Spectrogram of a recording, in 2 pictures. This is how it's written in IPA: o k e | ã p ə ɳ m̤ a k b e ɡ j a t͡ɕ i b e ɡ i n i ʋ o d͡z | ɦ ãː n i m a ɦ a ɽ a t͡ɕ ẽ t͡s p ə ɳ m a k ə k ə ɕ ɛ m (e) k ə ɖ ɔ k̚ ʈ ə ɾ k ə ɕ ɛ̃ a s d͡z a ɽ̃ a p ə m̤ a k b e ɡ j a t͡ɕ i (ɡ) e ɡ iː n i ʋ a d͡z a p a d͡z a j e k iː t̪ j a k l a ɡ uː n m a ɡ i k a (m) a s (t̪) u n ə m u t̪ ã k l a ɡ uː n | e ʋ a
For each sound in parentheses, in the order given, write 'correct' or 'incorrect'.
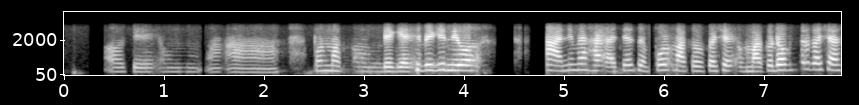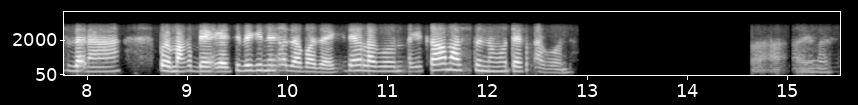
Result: incorrect: a, incorrect: b, correct, correct

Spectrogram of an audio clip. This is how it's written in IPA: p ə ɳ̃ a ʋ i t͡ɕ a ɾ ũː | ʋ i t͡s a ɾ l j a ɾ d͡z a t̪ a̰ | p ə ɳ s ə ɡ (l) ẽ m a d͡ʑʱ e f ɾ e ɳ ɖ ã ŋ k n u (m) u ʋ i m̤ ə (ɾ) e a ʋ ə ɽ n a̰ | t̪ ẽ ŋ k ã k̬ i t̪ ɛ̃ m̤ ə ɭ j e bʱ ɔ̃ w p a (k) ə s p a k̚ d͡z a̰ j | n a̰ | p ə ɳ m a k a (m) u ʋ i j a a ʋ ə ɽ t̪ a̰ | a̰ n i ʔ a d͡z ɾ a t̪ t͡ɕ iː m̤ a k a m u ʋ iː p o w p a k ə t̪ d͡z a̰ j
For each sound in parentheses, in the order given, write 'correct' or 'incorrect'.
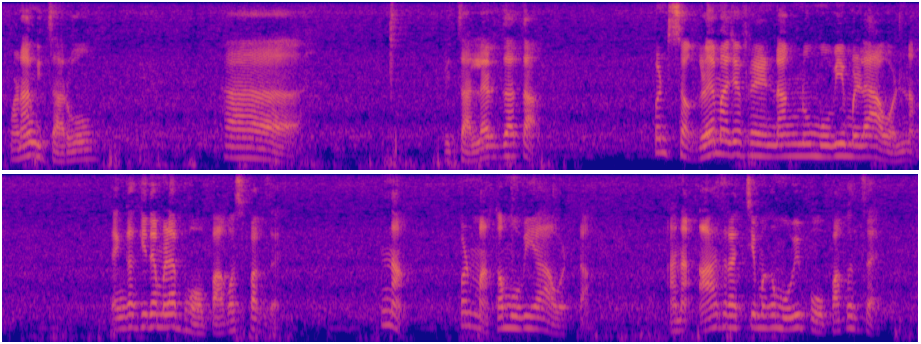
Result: incorrect: ɭ, correct, incorrect: ɭ, correct, correct

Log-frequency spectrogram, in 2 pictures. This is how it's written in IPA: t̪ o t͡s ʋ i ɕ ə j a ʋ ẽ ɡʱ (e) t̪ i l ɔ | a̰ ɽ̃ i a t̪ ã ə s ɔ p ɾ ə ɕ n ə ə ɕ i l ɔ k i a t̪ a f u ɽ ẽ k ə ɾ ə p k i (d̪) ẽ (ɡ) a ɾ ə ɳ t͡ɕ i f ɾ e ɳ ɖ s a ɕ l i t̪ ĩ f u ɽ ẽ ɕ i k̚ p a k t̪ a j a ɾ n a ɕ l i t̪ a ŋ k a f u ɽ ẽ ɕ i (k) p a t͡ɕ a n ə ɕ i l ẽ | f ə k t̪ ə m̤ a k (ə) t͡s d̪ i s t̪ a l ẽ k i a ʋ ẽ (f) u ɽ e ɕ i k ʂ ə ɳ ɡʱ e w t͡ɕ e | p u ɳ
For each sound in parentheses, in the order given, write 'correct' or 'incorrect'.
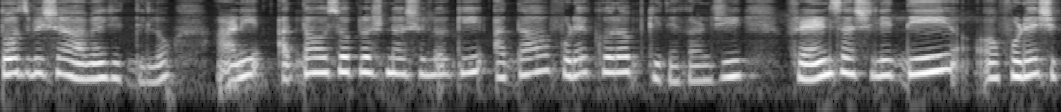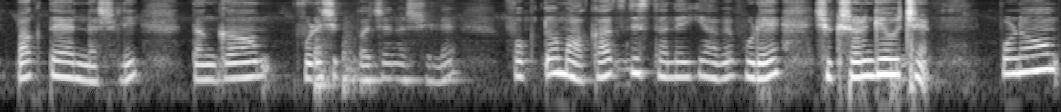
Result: correct, incorrect: t̪, incorrect: k, correct, incorrect: a, correct

